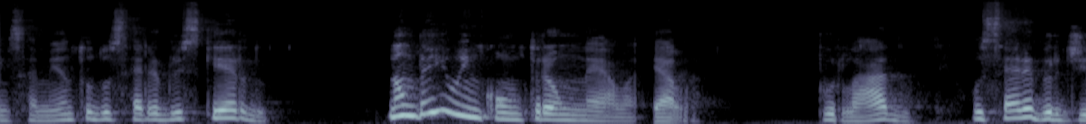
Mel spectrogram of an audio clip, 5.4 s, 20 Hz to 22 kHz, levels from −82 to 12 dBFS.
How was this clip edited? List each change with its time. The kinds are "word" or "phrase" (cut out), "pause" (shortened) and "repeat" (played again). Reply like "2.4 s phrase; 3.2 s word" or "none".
3.3 s word; 4.2 s word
